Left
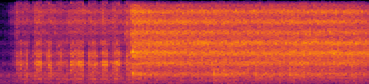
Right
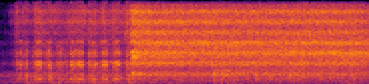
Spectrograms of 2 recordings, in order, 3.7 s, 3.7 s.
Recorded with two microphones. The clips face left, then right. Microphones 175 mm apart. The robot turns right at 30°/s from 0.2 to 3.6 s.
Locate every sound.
1.3 s frying: 170° right, 0.9 m; by 3.6 s 100° right, 0.9 m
